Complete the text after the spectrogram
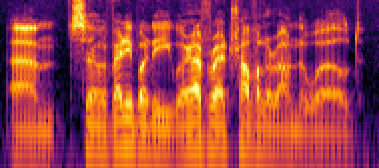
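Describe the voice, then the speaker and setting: A man's voice: lowish voice, fairly even intonation, fast talker, a bit bright, clear, resonant tone. A young man with a Mancunian accent, speaking candidly and with self-deprecating humor as an interview guest over a video call. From England. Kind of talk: conversational interview.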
